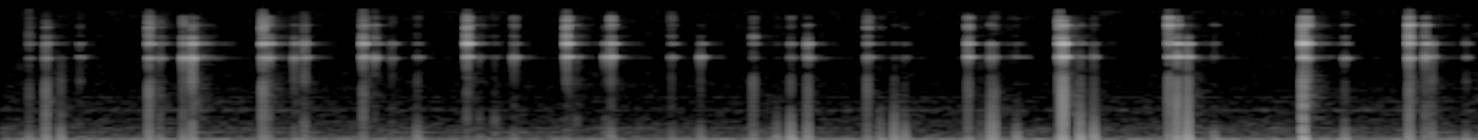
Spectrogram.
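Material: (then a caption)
Glass. Long fingernails tap on a large, hollow, empty clear glass liquor bottle with a paper label. The taps come as a string of sharp, bright clinks at an irregular pace, each with a high glassy ping that dies away almost instantly.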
